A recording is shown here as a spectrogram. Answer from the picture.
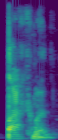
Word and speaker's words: Bachman: third choice bachman-turner overdrive notice the Scottish pronunciation Backman Bachman Turner overdrive supported by Thin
